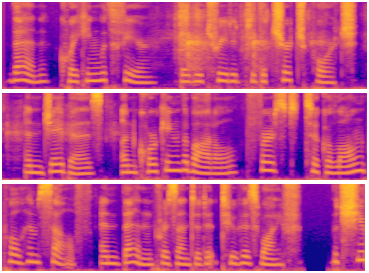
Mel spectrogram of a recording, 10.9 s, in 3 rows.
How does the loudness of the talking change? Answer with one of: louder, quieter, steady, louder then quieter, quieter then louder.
steady.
